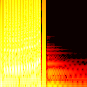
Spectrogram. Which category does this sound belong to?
Sound effects > Electronic / Design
